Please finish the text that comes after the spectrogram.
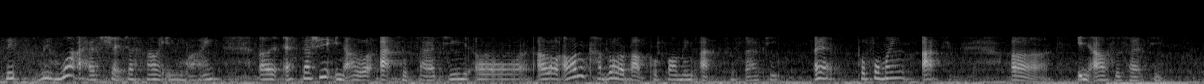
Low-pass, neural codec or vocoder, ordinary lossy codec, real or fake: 3.6 kHz; codec, 16 kHz, 4 kbps, FunCodec, trained on LibriTTS, 50 frames a second; none; fake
